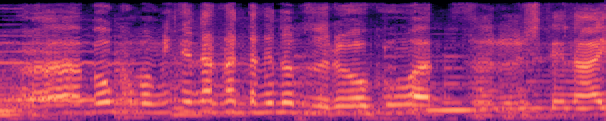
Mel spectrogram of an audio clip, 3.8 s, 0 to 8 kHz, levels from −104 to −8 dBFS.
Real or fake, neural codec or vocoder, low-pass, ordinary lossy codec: fake; vocoder, 44.1 kHz, 128 mel bands, Pupu-Vocoder; 7.2 kHz; none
